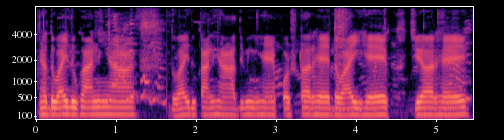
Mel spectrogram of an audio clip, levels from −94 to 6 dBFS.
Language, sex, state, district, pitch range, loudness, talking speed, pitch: Hindi, male, Chhattisgarh, Sarguja, 130-135 Hz, -23 LUFS, 175 wpm, 135 Hz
